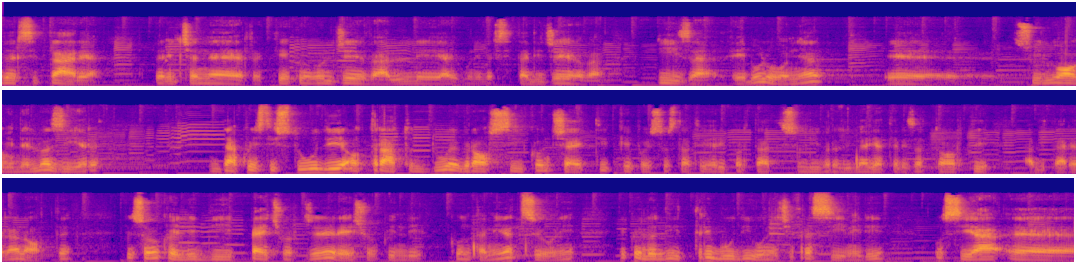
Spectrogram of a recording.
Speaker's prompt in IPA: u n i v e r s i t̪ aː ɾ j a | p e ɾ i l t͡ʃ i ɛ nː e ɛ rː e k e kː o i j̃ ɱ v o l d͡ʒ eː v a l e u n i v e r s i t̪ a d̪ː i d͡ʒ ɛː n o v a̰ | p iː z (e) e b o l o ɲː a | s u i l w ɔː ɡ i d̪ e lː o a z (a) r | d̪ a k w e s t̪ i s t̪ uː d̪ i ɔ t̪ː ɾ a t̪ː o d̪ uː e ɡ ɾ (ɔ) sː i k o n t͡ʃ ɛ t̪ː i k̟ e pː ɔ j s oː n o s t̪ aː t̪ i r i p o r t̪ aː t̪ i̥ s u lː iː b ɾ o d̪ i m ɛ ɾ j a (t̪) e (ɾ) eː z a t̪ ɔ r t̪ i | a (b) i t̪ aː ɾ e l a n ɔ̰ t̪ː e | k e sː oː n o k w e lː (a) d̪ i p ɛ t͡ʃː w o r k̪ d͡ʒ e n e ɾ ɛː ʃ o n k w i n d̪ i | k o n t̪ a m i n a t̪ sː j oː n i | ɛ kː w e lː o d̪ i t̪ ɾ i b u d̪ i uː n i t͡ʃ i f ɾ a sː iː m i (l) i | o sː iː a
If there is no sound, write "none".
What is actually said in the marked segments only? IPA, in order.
a, i, ɔ, t̪, ɾ, b, i, l

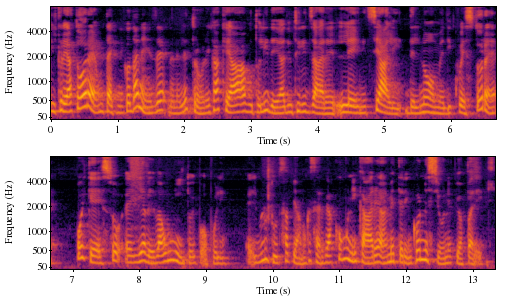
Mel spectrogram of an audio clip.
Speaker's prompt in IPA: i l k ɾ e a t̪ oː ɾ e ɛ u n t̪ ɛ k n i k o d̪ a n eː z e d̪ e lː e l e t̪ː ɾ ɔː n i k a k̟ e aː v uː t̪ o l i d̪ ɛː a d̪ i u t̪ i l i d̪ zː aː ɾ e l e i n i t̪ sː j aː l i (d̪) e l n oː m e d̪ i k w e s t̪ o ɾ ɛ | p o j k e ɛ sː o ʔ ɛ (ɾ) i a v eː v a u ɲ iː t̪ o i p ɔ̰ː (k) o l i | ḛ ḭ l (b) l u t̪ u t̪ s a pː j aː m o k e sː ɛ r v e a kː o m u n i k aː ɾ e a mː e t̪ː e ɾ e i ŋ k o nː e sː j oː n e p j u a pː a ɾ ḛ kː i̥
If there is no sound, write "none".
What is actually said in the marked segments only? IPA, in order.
d̪, ʎ, p, b

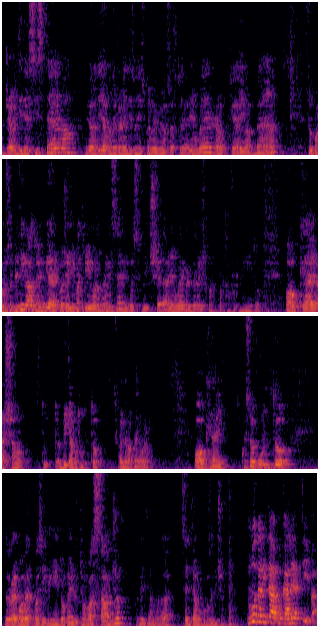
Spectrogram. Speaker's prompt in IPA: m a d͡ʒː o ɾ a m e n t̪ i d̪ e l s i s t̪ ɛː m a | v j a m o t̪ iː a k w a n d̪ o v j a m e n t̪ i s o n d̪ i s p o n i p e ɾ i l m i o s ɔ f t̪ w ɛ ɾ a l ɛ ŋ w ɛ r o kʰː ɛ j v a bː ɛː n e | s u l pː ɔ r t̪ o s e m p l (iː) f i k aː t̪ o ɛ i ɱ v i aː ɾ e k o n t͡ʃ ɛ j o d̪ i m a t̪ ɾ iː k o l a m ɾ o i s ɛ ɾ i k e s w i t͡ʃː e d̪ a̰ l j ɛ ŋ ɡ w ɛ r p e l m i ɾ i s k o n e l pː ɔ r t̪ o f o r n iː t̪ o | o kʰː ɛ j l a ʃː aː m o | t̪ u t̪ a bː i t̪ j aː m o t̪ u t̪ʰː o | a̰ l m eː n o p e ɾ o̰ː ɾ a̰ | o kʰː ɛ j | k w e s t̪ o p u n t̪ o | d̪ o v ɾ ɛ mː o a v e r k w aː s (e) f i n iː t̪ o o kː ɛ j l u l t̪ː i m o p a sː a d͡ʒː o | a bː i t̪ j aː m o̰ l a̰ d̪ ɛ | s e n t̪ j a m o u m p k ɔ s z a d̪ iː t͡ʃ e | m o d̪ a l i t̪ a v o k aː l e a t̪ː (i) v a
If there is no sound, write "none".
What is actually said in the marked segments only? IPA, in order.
i, i, iː

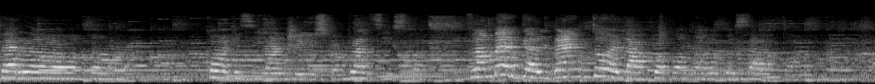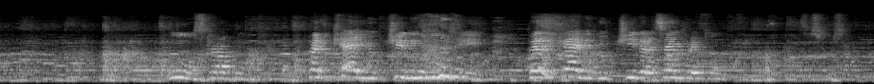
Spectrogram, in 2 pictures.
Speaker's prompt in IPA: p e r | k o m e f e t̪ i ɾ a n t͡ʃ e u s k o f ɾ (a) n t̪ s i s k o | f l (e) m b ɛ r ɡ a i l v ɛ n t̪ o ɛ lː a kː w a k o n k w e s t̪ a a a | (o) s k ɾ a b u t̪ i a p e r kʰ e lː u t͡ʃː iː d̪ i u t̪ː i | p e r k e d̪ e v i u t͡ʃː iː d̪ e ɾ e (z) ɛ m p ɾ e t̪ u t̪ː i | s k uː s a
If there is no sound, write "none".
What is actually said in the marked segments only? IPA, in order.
a, a, u, s

